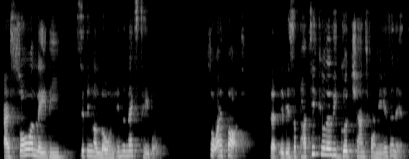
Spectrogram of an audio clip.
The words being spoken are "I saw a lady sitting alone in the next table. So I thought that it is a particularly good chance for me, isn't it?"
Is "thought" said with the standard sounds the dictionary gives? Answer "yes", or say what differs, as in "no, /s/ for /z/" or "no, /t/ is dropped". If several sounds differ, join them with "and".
yes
